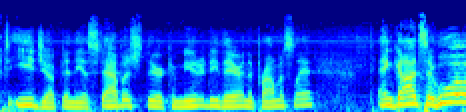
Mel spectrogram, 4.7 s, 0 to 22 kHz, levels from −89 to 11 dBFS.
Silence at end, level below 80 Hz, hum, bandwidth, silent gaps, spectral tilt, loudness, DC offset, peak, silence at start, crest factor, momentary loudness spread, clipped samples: 0 s; -54 dBFS; none; 13 kHz; none; -5.5 dB/octave; -33 LUFS; under 0.1%; -16 dBFS; 0 s; 16 dB; 9 LU; under 0.1%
